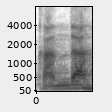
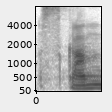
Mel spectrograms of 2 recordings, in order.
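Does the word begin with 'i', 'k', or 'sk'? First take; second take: k; sk. First: It begins with 'k', dropping the 's'. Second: It begins with the cluster 'sk'. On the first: The speaker calls it wrong. "ಕಂದ ಅಂತ ಹೇಳಬಾರದು" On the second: The speaker calls it right. "ಸ್ಕಂದ ಅಂತಲೇ ಹೇಳಬೇಕು"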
